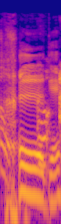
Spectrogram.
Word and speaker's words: hygge: It's spelled H-Y-G-E-E. It's pronounced Hoogie. – Oh, I think it's H-Y-G-G-E. – It's spelled H-Y-G-G-E.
